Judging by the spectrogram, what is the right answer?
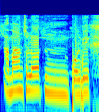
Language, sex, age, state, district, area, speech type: Assamese, male, 30-45, Assam, Charaideo, rural, spontaneous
